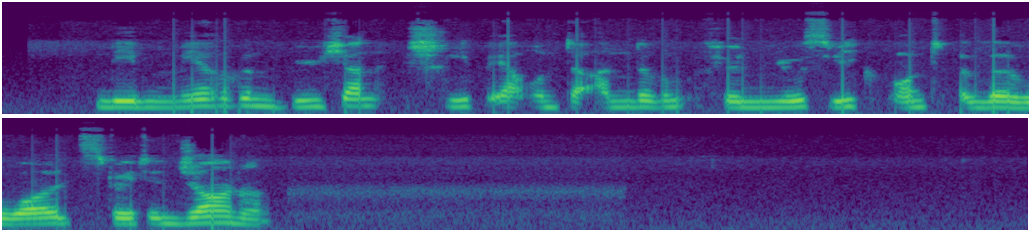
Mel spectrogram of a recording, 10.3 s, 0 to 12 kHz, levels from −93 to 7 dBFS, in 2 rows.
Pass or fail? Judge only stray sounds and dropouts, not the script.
pass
